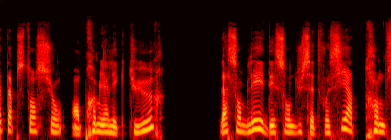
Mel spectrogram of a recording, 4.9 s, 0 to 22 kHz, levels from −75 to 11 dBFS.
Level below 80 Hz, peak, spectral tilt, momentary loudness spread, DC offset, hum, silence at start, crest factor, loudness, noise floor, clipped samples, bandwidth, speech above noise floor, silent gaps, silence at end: -50 dBFS; -2 dBFS; -4.5 dB/octave; 4 LU; under 0.1%; none; 0 s; 20 dB; -22 LUFS; -79 dBFS; under 0.1%; 13.5 kHz; 56 dB; none; 0 s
